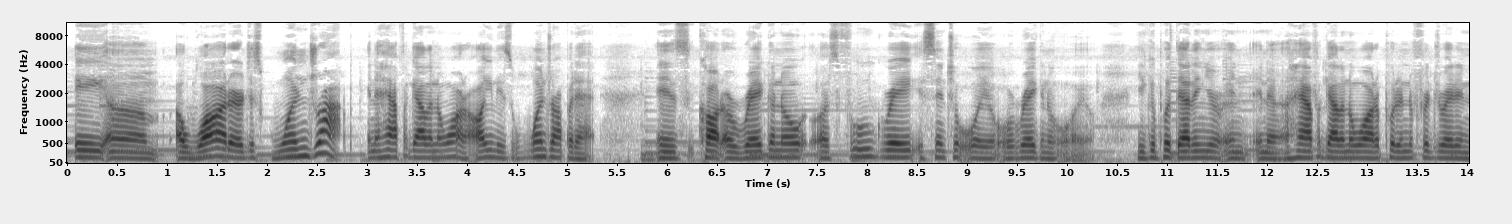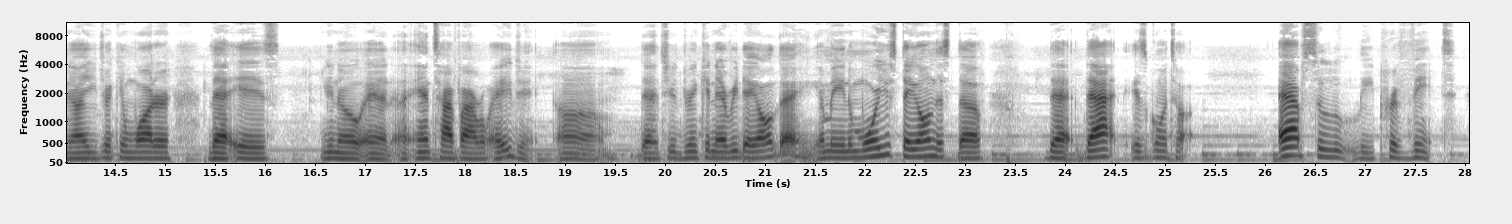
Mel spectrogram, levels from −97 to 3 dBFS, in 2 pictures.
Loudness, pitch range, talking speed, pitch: -24 LUFS, 130-160 Hz, 195 wpm, 145 Hz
